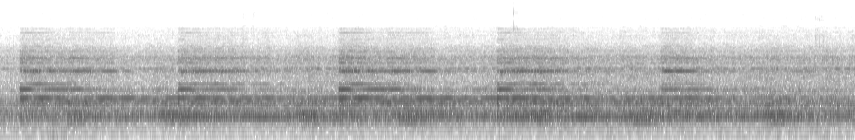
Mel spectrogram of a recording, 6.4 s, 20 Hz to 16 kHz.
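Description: A model B&O Big Six 2-10-2 steam locomotive bell rings in a steady rhythm, about five clear strokes roughly a second apart, over a constant low background hum.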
